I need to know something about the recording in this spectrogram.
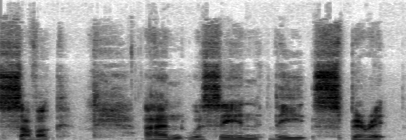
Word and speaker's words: Southwick: Well, today we're in a place called Southwick, pronounced by the locals as Southwark, and we're seeing the spirit of D-Day.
